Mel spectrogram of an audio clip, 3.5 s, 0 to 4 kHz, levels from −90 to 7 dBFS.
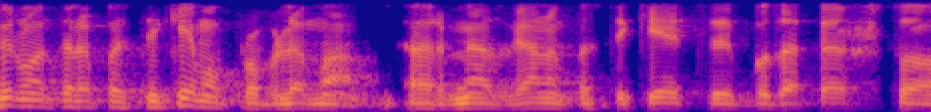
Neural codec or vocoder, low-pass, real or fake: none; 3.6 kHz; real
